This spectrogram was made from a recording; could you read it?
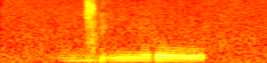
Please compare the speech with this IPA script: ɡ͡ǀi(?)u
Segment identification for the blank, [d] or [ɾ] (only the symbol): ɾ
